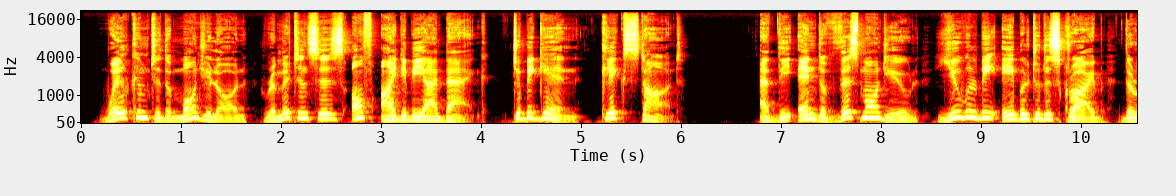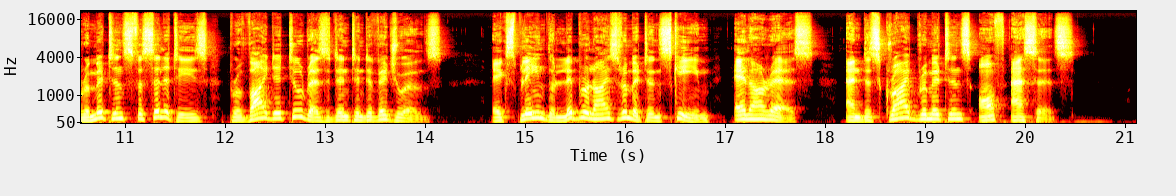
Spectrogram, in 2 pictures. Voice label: eLearning Finance; IDBI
